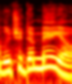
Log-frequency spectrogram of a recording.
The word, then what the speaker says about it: Lucha de Mayo: typically do lucha demayo i did it again lucha demaio i didn't do it on purpose man i've been saying it right for over a year and then somebody called me out on it and accused me of saying it wrong and even though i didn't it's lucha de mayo okay lucha demaio happens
